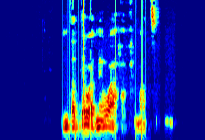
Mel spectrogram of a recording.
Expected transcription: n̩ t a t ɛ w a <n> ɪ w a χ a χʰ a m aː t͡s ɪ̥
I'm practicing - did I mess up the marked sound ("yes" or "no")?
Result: yes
